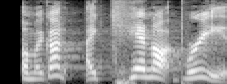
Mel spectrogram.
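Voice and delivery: ordinary talk, nothing marked

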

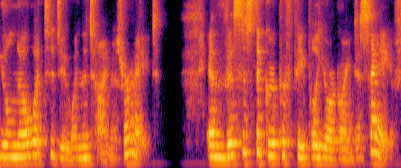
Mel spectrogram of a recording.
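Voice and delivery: ordinary talk, nothing marked

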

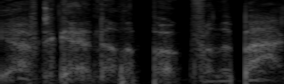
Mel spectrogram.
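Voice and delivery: hushed, quiet, whispered aside. The person in front of the player leans back and whispers to them, whispering. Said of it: "He whispers to you".

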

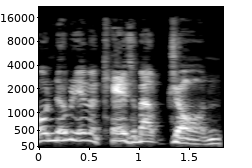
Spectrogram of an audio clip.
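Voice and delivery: put-on silly, high, complaining comic voice with British accent. Speaker quotes a complaining character from a show, Monty Python voice. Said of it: "I'm slipping into a Monty Python voice here now".

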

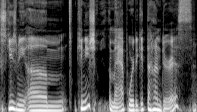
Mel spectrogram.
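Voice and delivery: naive, clueless tourist voice with a drawn-out um.

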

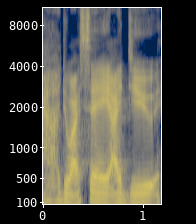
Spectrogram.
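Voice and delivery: put-on panicked, freaking-out voice. Retelling a wedding scene where the groom's father panics: imitating a panicked freak-out. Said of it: "he has the freak out".

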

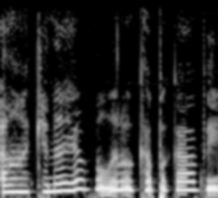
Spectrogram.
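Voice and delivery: very high, timid, mousy little voice. The speaker retells how they once made a request, in a put-on mousy voice. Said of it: "I said it in that mousy way".

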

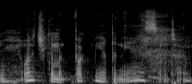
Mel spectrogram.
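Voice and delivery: rough, raspy, creaky film-star voice. Quoting a Drag Race reference in a Mae West impression. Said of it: "Mae West".

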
